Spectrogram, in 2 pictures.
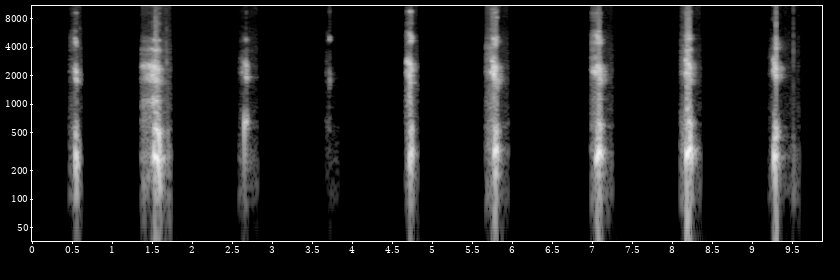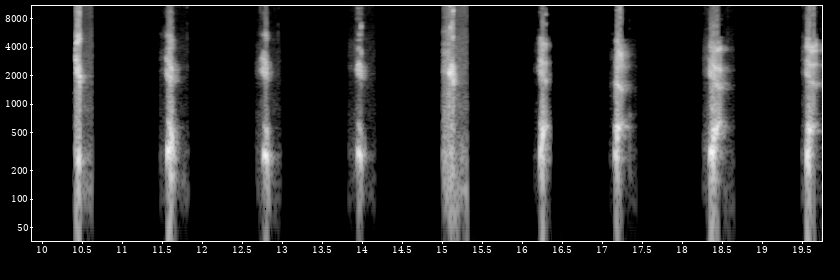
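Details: Violent, loud persistent hiccups, audio only, possibly recorded across April 2020: short abrupt hiccup sounds repeating fairly regularly at about 50 a minute in a quiet room.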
